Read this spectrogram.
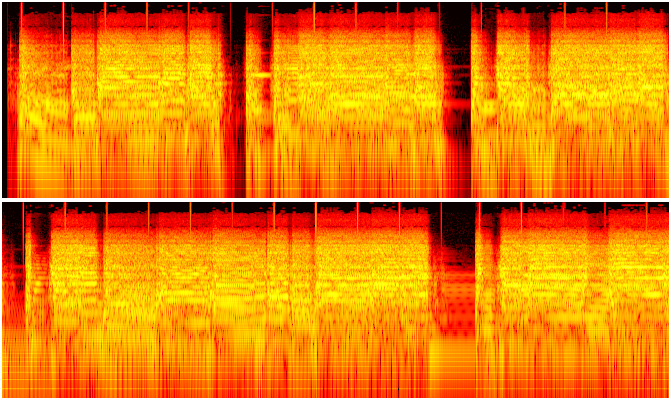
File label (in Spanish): guitarra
